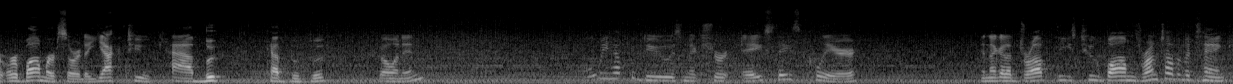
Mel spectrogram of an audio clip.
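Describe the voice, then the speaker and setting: Here the Canadian host, a man in his 20s, keeps up his laid-back, jokey, slang-filled gameplay commentary while laughing at himself. His voice is a little high, and game vehicles rumble through a noisy background.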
